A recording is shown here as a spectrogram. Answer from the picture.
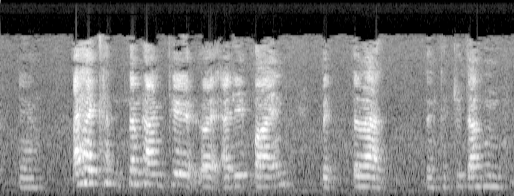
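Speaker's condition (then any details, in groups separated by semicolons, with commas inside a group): Multiple sclerosis; balance problems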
